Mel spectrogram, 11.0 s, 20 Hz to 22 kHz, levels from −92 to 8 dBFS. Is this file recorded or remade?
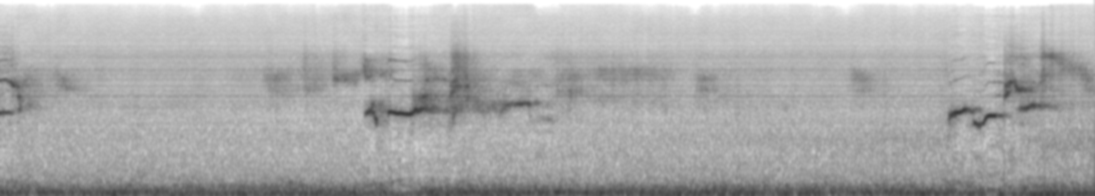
remade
